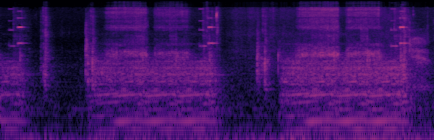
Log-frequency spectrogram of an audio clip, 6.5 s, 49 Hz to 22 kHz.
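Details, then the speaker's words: Digital micro-needle injector operating in a live hyaluronic acid skin demonstration on a 27-year-old woman, multi-pin needle on skin with negative pressure: mechanical whirring with rapid, fairly regular pulsing about four a second, faint room noise. "if you put the 19 MTI needles on H skin surface and then press the full switch we can't see anything on our skin"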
